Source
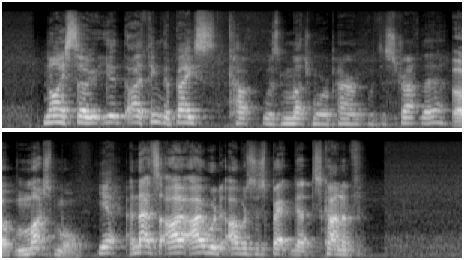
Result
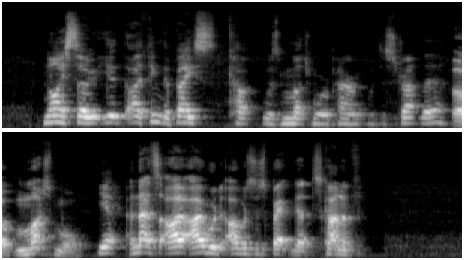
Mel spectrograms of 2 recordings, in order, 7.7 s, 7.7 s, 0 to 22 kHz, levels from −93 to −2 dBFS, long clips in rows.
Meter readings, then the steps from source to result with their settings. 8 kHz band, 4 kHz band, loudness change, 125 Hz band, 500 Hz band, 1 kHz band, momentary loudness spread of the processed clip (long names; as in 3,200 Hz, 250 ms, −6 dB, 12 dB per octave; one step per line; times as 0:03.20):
−7.5 dB, −8.5 dB, +2.0 dB, −2.5 dB, +2.5 dB, +1.0 dB, 18 LU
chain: every bin expanded away from the loudest bin 1.5 to 1
level +2 dB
